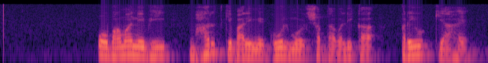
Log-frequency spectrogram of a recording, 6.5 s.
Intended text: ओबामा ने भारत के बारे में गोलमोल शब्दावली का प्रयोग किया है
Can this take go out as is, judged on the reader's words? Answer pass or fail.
fail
